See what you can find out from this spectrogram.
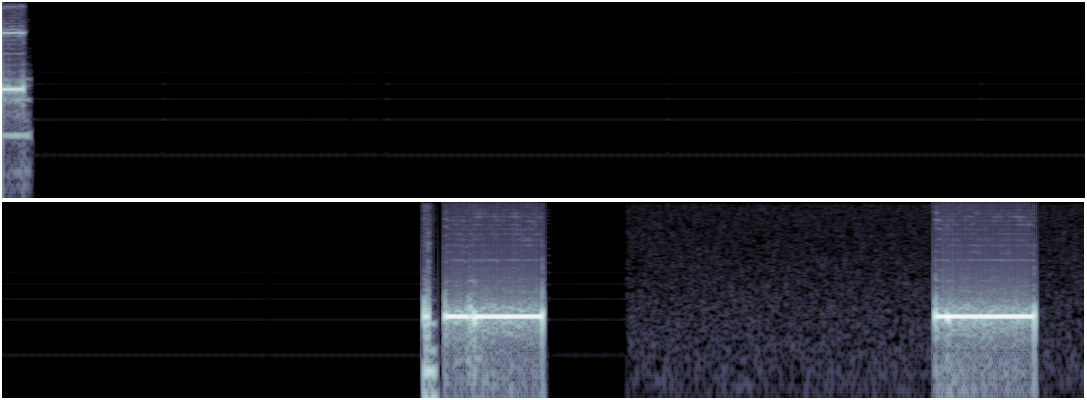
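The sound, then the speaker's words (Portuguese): Voicemail beep tones after a recorded message: two steady, mid-pitched electronic beeps, each about a second long, separated by several seconds of silence, with a brief tone blip at the very start. “Sua chamada está sendo encaminhada para a caixa postal e estará sujeita à cobrança após o sinal. Deixe seu recado.”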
